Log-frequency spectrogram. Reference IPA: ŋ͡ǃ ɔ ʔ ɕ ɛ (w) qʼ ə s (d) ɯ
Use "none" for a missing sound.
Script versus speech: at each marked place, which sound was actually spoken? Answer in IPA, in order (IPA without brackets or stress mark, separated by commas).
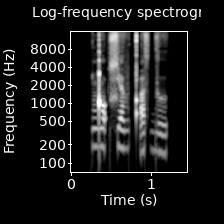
v, d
